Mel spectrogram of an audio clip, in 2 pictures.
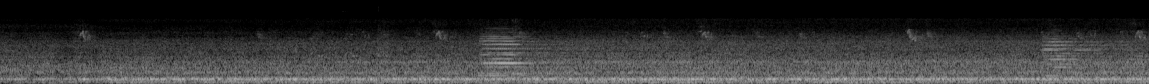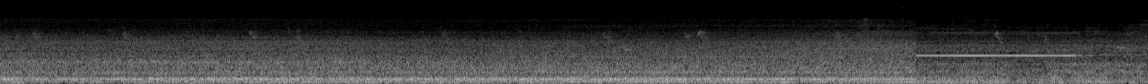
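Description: City street traffic noise with a steady low hum that fades near the end, and two short horn toots, about five and ten seconds in. A thin steady tone sounds briefly near the end.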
